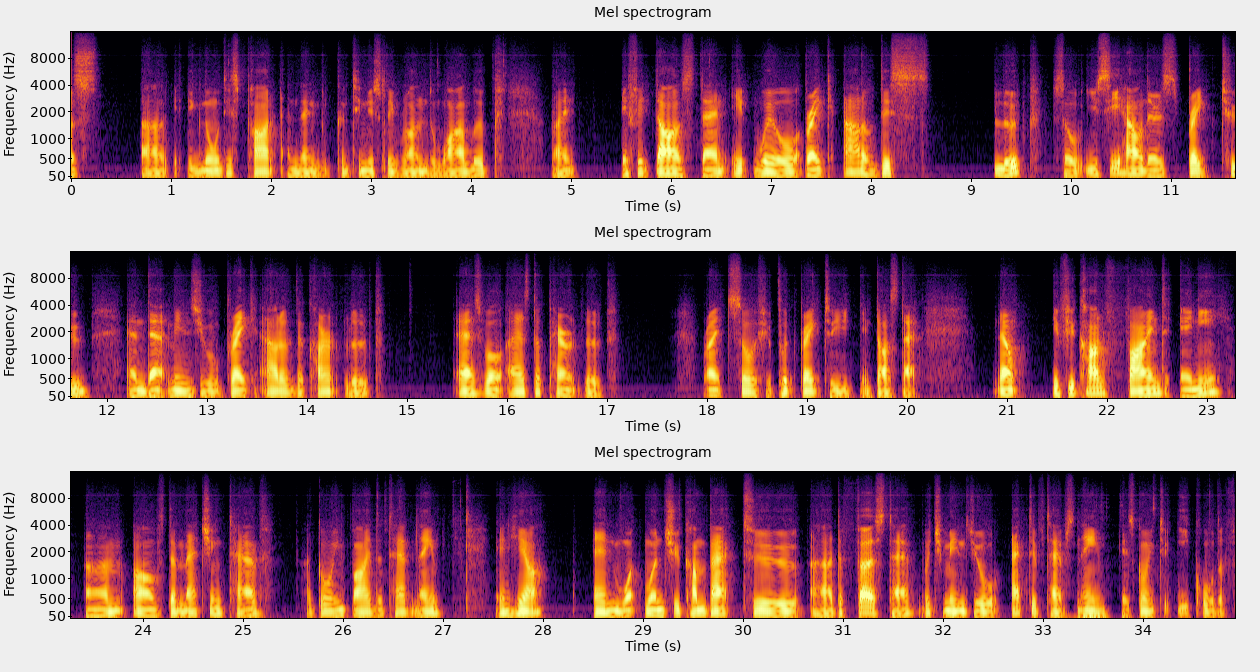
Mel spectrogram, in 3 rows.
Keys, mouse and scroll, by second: 1.2 click, 25.8-26.3 scroll up 1, 26.3 click, 26.5 click, 27.1 click, 33.8 shift+click, 34.7 click.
